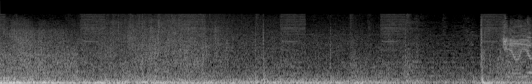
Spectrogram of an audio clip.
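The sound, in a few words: missile explosions in Ace Combat 7 video game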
